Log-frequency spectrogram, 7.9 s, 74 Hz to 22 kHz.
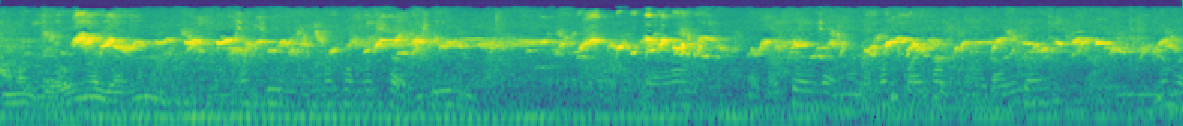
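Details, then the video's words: Caged red-whiskered bulbuls in a singing contest, 15 May 2021: several birds pour out dense, overlapping chirpy warbles and quick whistled phrases, while a man talks steadily beneath and a low hum runs throughout. "Chào Mào Đấu Giàn | Dợt Chim Chào Mào Đấu Hót"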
